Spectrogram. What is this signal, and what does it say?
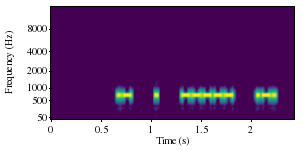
Morse code, heard as a keyed tone, about 43 wpm, spaced as for 25 wpm, 700 Hz. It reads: AE0R
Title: USA Call Signs - 4 Characters - 3x Character Spacing - 45wpm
